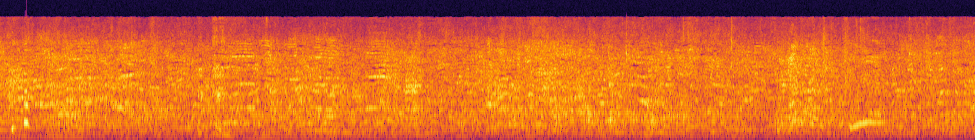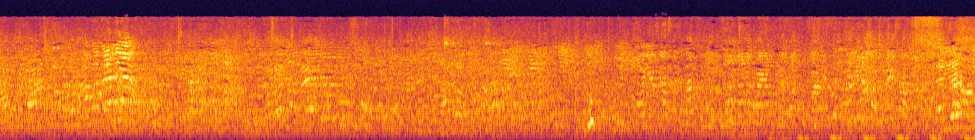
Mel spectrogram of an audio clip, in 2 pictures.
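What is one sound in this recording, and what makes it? A crowd of people chatters and laughs nearby throughout.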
